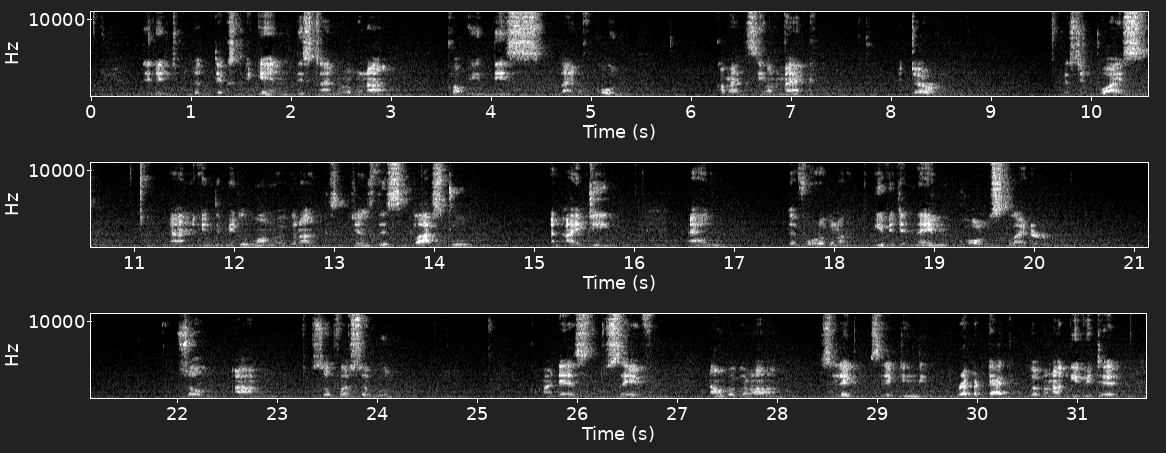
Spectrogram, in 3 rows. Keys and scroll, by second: 5.9 super+c, 8.5 v, 15.1 typing, 17.5 typing, 19.2-20.5 typing, 24.9 super+s.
